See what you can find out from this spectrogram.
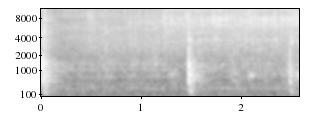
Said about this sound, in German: In der Gastroküche vom Brunnerwirt schwenkt Sarah Fleischstücke in einer Pfanne.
